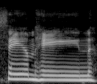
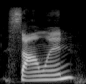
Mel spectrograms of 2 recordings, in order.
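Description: First: It is said like 'sam-hane'. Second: It is said like 'sow-in'. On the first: The speaker calls it wrong. "It is not Samhain" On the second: The speaker calls it right. "So that's how it's pronounced, y'all"

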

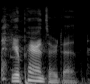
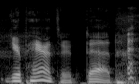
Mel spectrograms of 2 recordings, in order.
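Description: First: It is delivered plainly, without dramatic acting. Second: It is delivered with exaggerated, dramatic acting.

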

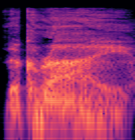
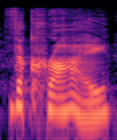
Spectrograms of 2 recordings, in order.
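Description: First: It is said with strong dramatic emphasis. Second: It is said flatly, without emphasis.

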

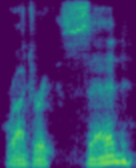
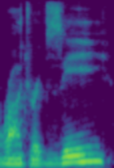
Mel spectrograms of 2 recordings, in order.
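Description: First: The final letter is pronounced as zed. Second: The final letter is pronounced as zee.

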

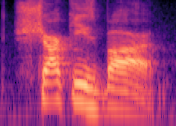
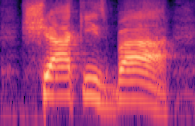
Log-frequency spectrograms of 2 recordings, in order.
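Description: First: It is said in the speaker's plain accent. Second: It is said in a Boston accent.

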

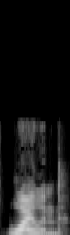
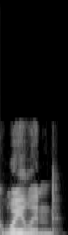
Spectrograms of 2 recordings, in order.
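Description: First: The first vowel sounds like 'why'. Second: The first vowel sounds like 'way'. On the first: The speaker calls it right. "How do you say it?" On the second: The speaker calls it wrong. "I get Wayland a lot. I'm like, Blake Wayland. Like, there's no A there"

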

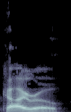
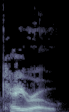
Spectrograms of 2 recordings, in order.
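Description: First: It is said the way the Egyptian city is named. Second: It is said the way the small town says it. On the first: The speaker calls it right. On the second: The speaker calls it wrong.

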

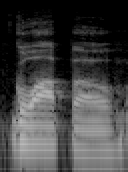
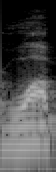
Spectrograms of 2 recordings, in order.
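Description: First: The word is said in its standard form. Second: The word is said in a dialect form.

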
